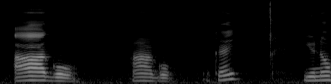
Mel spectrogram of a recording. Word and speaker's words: hago: Also, we don't say heigo. We say hago.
